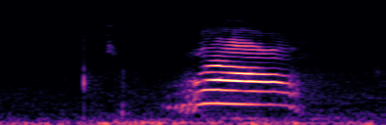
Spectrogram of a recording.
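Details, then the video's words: A single drawn-out kitten meow, steady then slightly falling, preceded by a few faint clicks. "Sounds to Make Your Kitten Come to You. Kitten Meows Sound Effect."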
